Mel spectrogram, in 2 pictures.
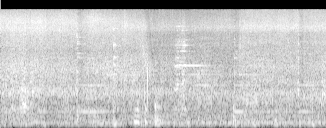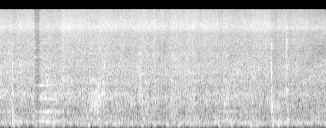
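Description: Spinach nimona sizzling as it fries in a pan on the stove, with a spoon stirring it and now and then ticking against the pan.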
